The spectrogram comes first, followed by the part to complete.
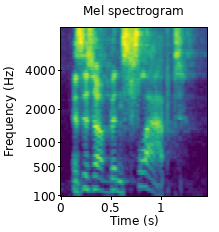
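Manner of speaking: plain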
